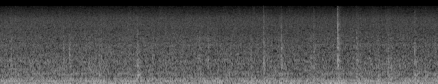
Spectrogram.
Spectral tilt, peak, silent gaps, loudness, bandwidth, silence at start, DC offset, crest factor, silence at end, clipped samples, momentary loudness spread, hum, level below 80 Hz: -3.5 dB/octave; -8 dBFS; none; -27 LUFS; 16.5 kHz; 0 s; under 0.1%; 20 dB; 0 s; under 0.1%; 2 LU; none; -34 dBFS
